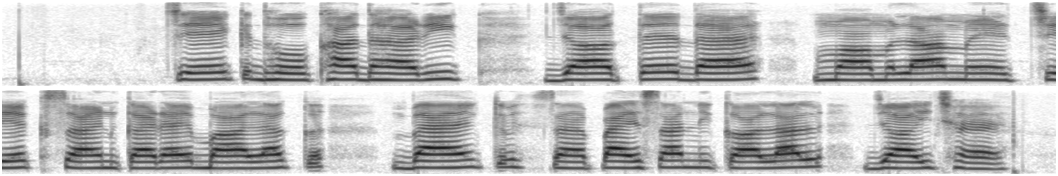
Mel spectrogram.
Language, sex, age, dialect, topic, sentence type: Maithili, female, 18-24, Eastern / Thethi, banking, statement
